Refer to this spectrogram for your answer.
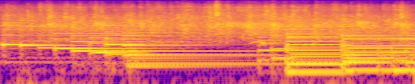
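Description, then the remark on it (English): A crowd claps steadily in a dense, rain-like patter, giving a hand clap of praise to the Lord, while sustained organ chords hold and shift underneath. No one speaks. “I wonder if we could really give the Lord a good hand clap of praise.”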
